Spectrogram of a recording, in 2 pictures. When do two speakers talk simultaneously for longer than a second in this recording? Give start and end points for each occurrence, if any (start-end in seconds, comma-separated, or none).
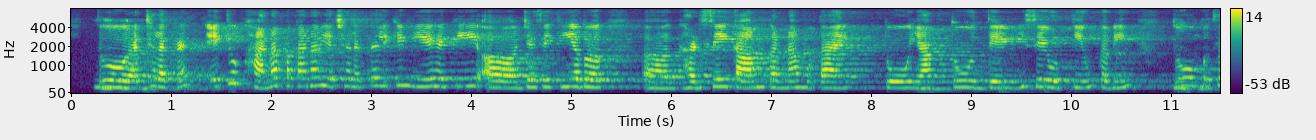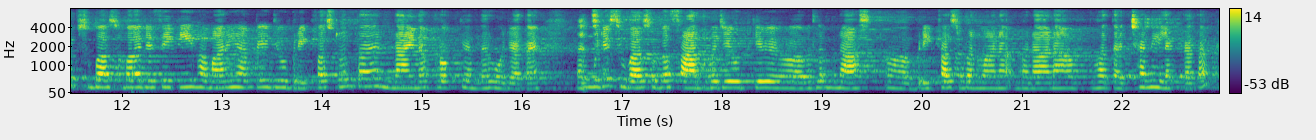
none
